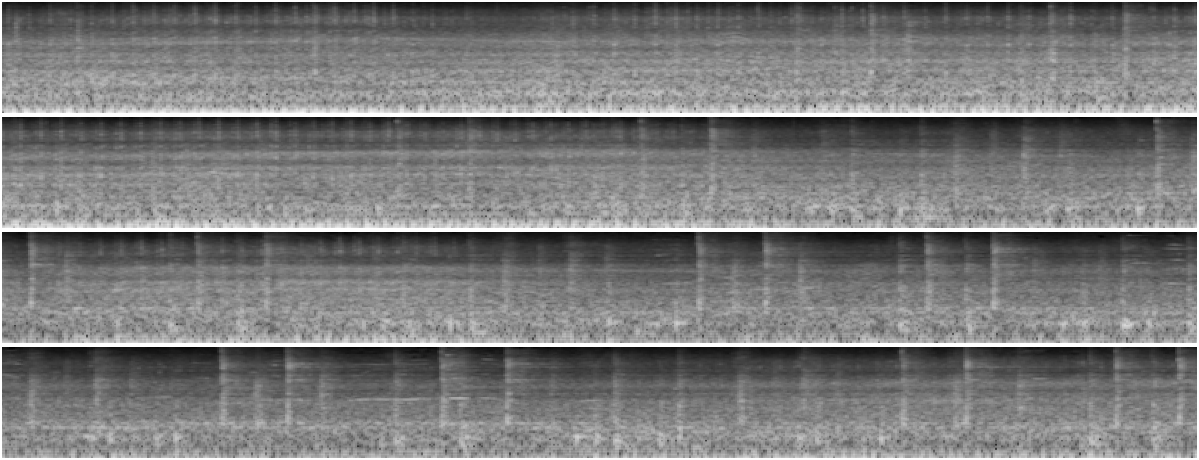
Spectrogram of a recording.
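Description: Diesel locomotive hauling a train of empty passenger coaches past. A heavy low rumble is strongest in the first dozen seconds, then wheels click over the rail joints as the coaches roll by and draw away.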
